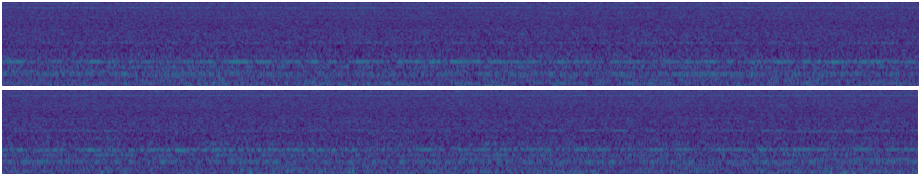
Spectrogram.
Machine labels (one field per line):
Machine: fan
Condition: normal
